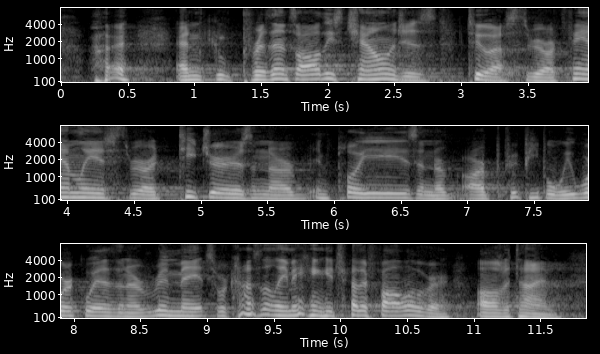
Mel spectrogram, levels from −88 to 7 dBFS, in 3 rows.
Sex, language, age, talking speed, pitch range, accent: male, English, 40-59, 180 wpm, 130-195 Hz, American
